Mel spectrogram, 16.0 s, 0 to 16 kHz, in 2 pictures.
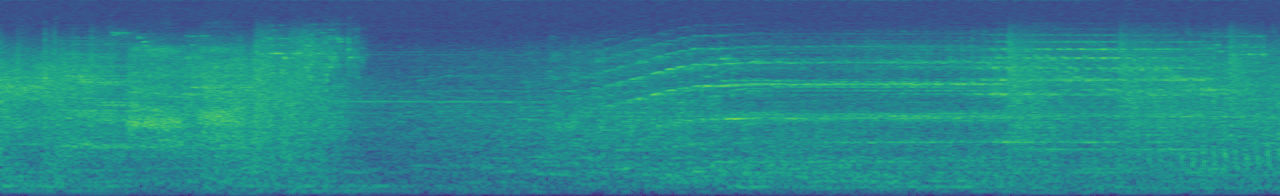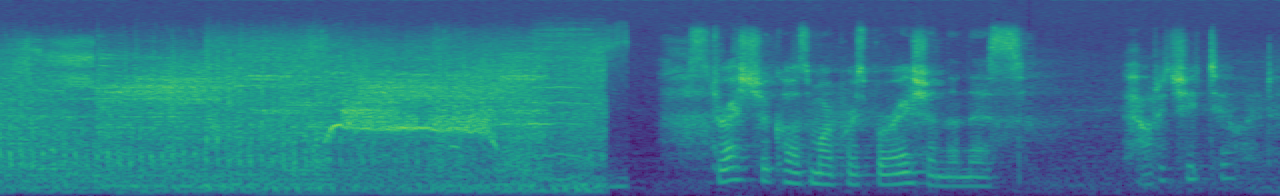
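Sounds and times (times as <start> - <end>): helicopter whine overhead: 0.0 - 11.8.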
